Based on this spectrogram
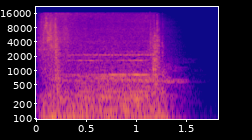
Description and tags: SCI FI DOOR
Sound design that i made for a video game,layered a bunch of sounds and processed them to create an impactful sci-fi sound. this one is a spaceship door opening.
door, futuristic, fx, Sci-Fi, space, space-ship, unreal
